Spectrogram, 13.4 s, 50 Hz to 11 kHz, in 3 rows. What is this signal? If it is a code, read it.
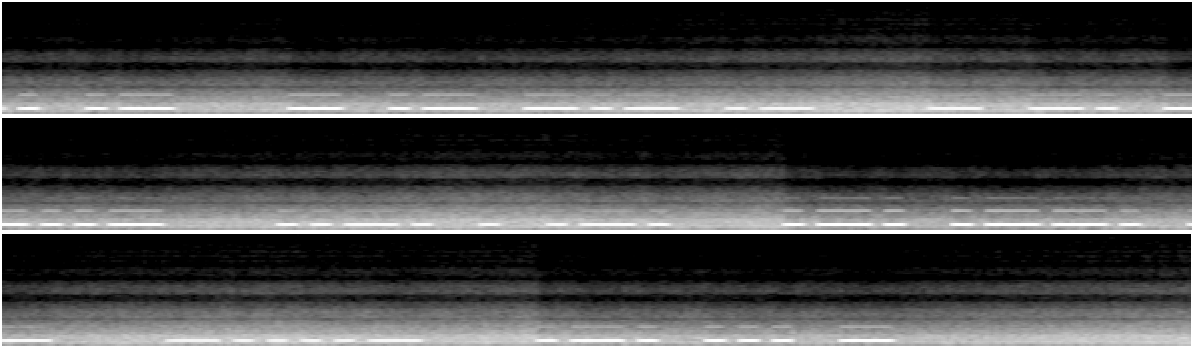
Morse code, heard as a keyed tone, machine-sent, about 19 wpm, 650 Hz, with radio static and a narrow filter. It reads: … TAKA TNX FER RPT - RST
